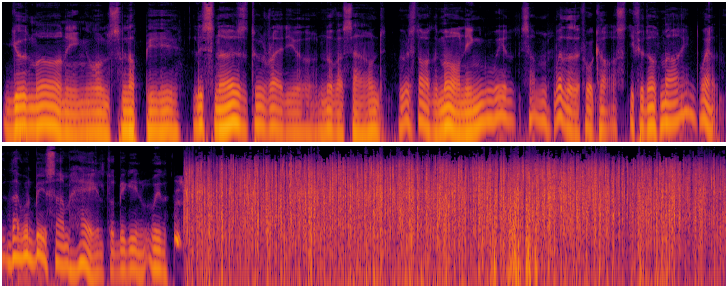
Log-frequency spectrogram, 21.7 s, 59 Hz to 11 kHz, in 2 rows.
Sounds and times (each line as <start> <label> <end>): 13.5 enormous hailing 21.7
